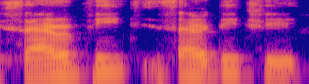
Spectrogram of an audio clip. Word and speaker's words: Peachy: Financially, like, hey, Sarah Peachy, rhymes with peachy.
